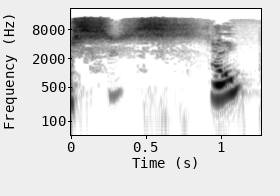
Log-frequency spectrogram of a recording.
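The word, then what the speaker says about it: CISSSO: Alors, rappelons-nous là, que là, présentement, c'est le CISO, parce qu'il y en a trois S. Mm-hmm. Fait que faites bien des S dans votre prononciation.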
